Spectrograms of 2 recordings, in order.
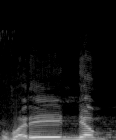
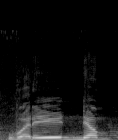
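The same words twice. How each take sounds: The two takes are said the same way.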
